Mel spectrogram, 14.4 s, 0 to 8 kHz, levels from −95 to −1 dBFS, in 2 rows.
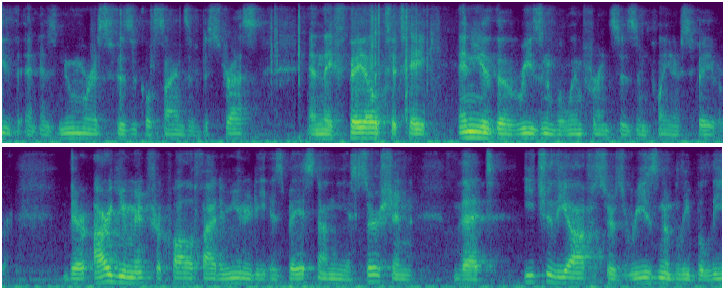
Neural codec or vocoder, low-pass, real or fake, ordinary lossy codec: codec, 16 kHz, 16 kbps, FreqCodec, smaller model; 7.2 kHz; fake; Opus, 16 kbps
